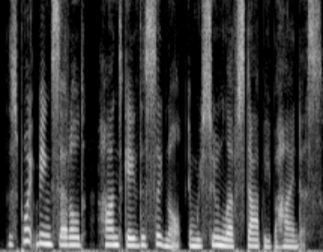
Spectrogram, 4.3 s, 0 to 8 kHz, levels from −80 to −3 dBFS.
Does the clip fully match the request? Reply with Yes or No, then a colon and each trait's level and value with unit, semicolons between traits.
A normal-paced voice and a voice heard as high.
No: fast, 210 wpm; high, 230 Hz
